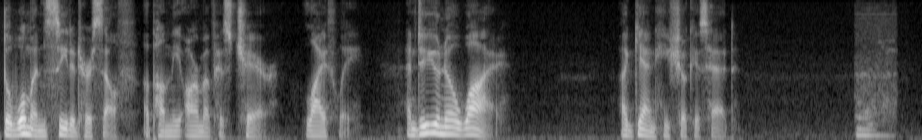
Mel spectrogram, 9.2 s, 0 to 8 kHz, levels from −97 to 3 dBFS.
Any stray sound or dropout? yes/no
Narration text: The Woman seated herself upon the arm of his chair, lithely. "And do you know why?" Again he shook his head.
yes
